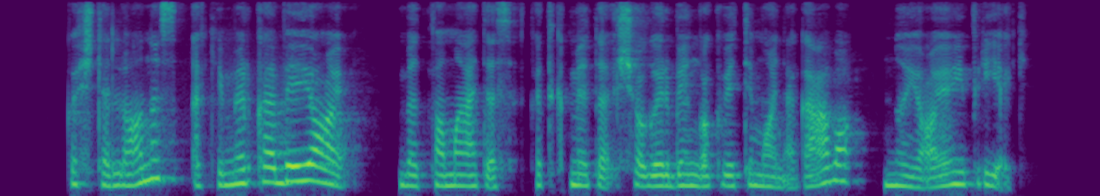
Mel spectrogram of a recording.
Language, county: Lithuanian, Vilnius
